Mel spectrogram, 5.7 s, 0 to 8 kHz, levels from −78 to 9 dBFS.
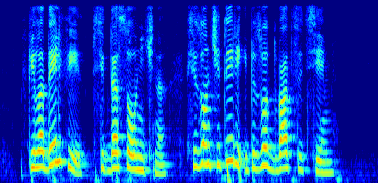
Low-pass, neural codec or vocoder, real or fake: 7.2 kHz; none; real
